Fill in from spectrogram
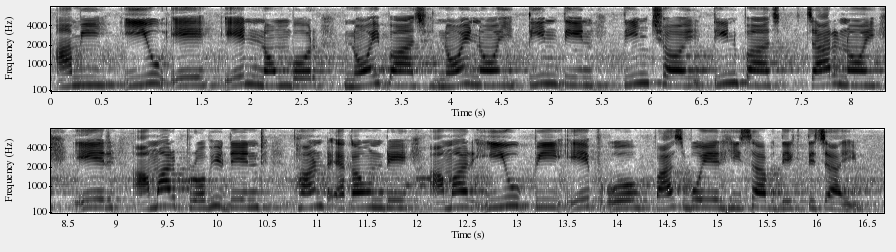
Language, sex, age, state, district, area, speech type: Bengali, female, 18-30, West Bengal, Paschim Medinipur, rural, read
